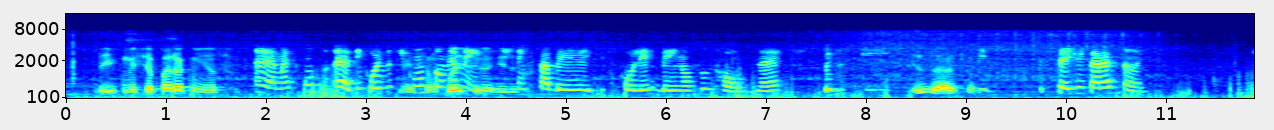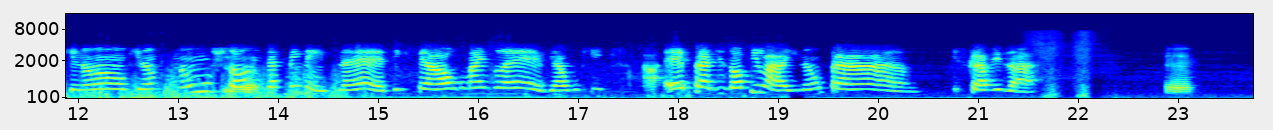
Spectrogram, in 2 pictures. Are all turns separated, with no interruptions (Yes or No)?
No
